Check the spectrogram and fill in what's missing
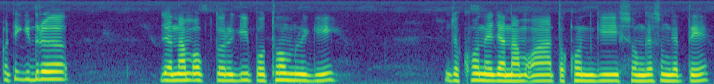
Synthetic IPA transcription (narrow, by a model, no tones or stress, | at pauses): ɔt̪iɡid̪ɾɯ | d͡ʒanamɔk̚t̪ɔɾɯɡipɔt̪ʰɔmɾiɡi | d͡ʒɔkʰɔnɛd͡ʒanamɔʔat̪ɔkʰɔnɡisɔŋɡɛsɔŋɡɛt̪ɛ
